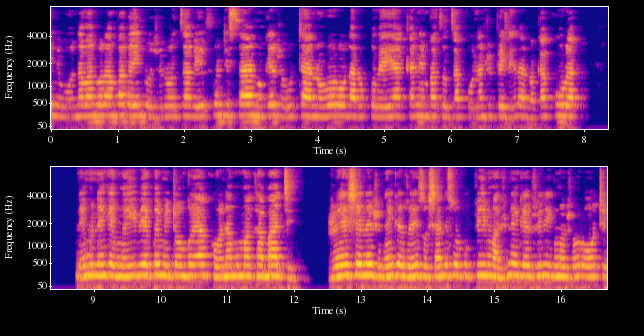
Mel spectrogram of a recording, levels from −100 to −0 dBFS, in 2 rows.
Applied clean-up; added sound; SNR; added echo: none; none; none; reverberation time 0.2 s.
